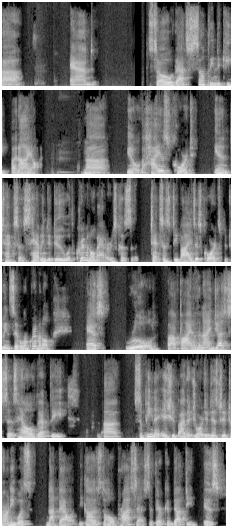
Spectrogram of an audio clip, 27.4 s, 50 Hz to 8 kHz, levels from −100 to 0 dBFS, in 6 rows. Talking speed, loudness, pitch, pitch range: 140 wpm, -18 LUFS, 135 Hz, 125-160 Hz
